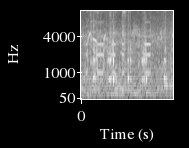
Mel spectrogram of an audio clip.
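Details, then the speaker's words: Metal detector over a buried test coin with a stone placed off to the side rather than directly on it: faint, thin chirpy squeaks come and go, a weak signal from the offset target. "значи камъкът не е точно върху монетата ами е по настрани"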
